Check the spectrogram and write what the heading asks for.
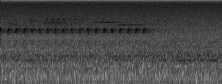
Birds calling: Northern Flicker (Colaptes auratus)
Black-capped Chickadee (Poecile atricapillus)
Great Crested Flycatcher (Myiarchus crinitus)

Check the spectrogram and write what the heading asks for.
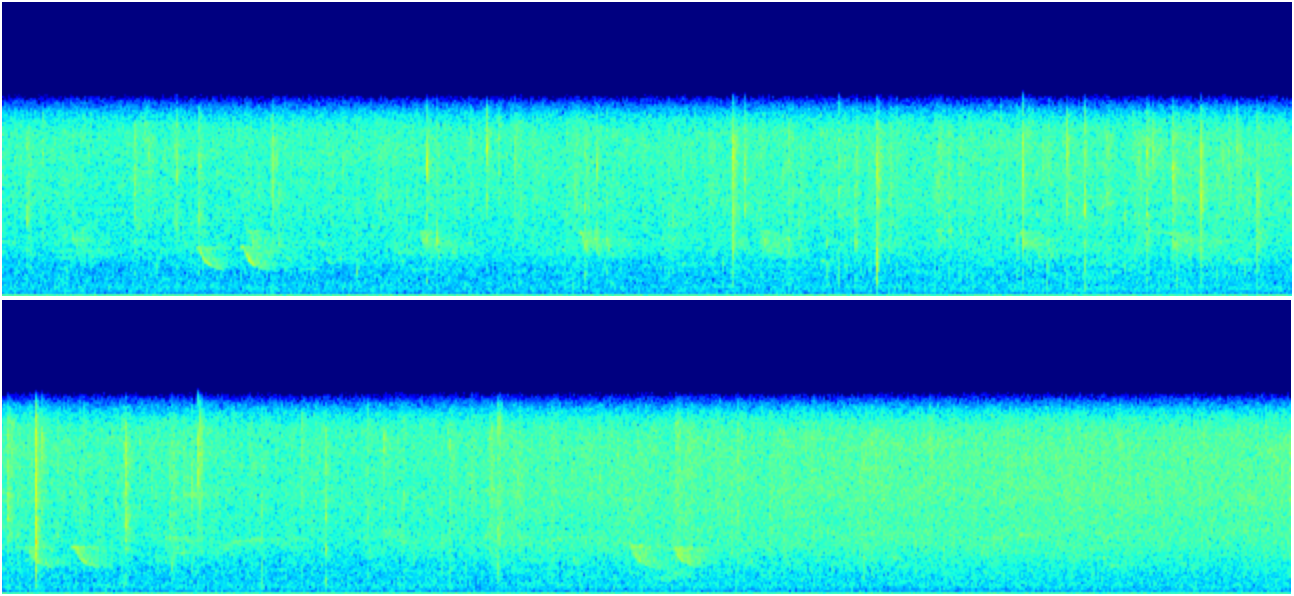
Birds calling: Eastern Wood-Pewee (Contopus virens)
American Goldfinch (Spinus tristis)
Tufted Titmouse (Baeolophus bicolor)

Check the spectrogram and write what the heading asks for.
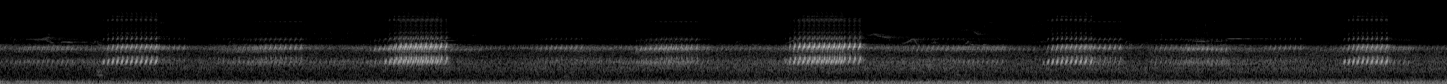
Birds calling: Gray Catbird (Dumetella carolinensis)
Wood Thrush (Hylocichla mustelina)

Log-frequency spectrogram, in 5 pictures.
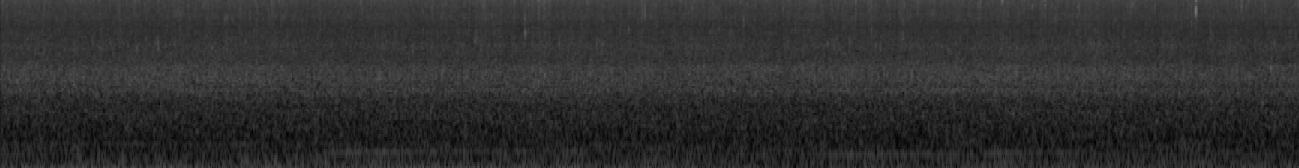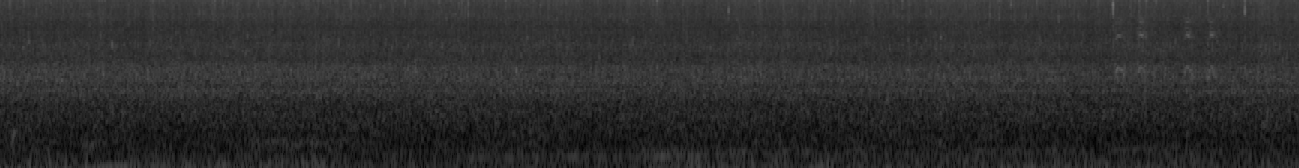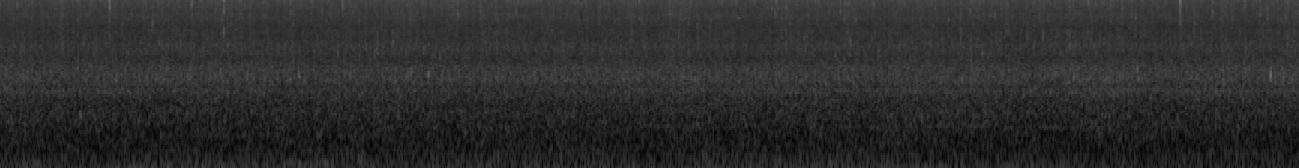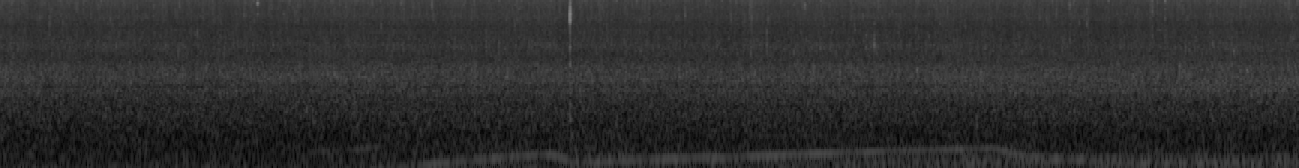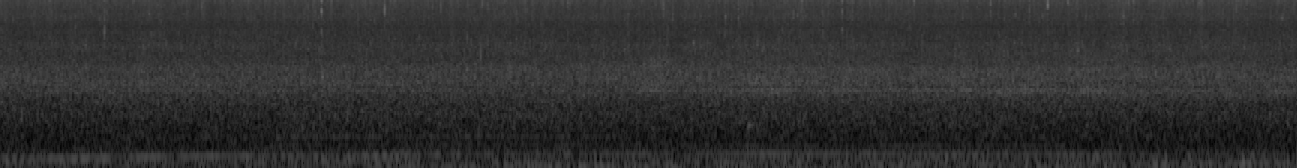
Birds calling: American Crow (Corvus brachyrhynchos)

